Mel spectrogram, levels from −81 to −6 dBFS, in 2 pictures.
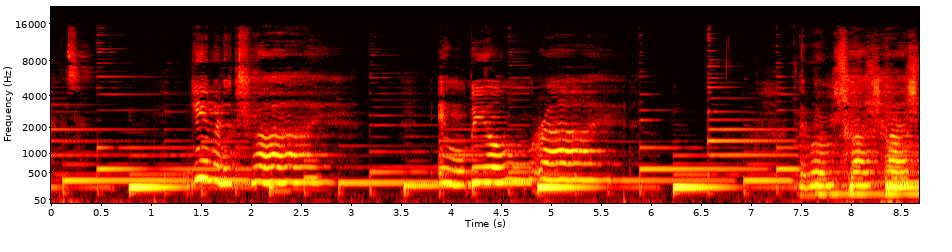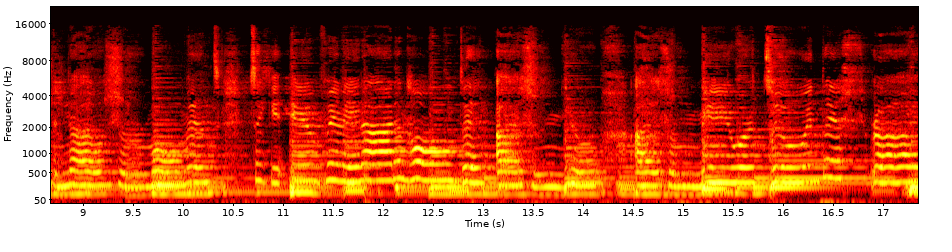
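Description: At 1.03 s the waveform's zero line jumps. This is a DC step. The whole signal shifts off centre by about -37 dBFS. It is heard as a low thump. A 20 Hz high-pass then pulls the offset back towards zero, so it fades rather than holds. The same DC step returns at 5.73 s, with the same size and the same decay. Each time, the sound itself carries on unchanged.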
